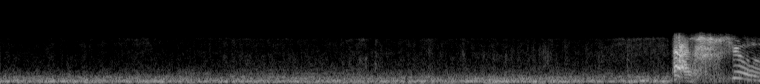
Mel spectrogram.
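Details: Sneezing during a spell of repeated sneezing over four minutes from something in the nose: steady background rumble, then one loud sudden sneeze near the end with a trailing breath.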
